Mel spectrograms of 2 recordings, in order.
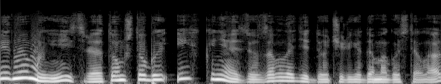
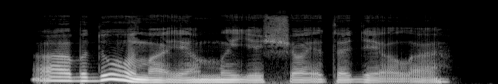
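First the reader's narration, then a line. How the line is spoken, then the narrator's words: Muttering. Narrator (Russian): пробормотал Дедобор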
